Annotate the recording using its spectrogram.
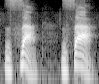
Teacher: এই যা অক্ষরটার উচ্চারণ আমরা যা জিহ্বার আগা সামনের উপরের আর নিচের দুই দুই চার দাঁতের আগার সাথে লাগিয়ে শীর্ষ উচ্চারণ করতে হবে যা।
